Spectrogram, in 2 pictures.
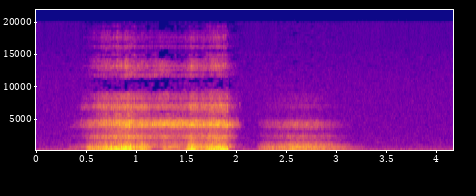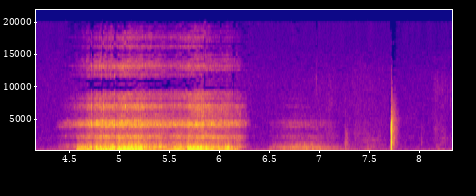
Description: My buddy has a mad case of the snores.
